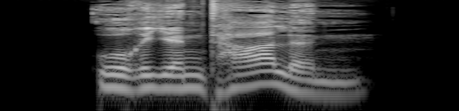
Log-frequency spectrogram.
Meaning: 1. genitive singular of Orientale 2. plural of Orientale
- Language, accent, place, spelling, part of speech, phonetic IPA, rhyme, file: German, Germany, Berlin, Orientalen, noun, [oʁiɛnˈtaːlən], -aːlən, De-Orientalen.ogg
